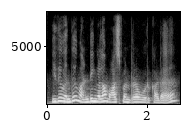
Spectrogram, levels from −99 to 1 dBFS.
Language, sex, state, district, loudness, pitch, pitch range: Tamil, female, Tamil Nadu, Nilgiris, -14 LUFS, 230 Hz, 205-270 Hz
